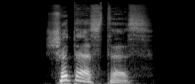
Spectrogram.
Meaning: strong/mixed nominative/accusative neuter singular superlative degree of schütter
- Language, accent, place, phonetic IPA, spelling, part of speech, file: German, Germany, Berlin, [ˈʃʏtɐstəs], schütterstes, adjective, De-schütterstes.ogg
